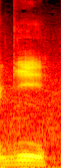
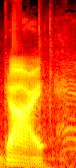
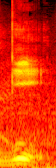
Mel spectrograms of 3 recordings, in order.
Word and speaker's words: Guy: wasn't paying attention ah I turned over to ghee or guy CU probably not French I don't know in my opinion I hate the name when I hate when people pronounce it guy even if you're not French it's a French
